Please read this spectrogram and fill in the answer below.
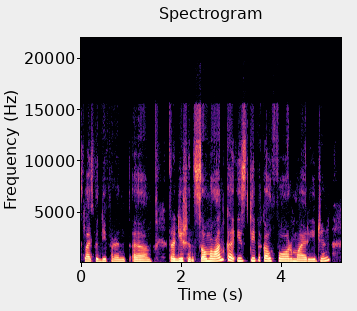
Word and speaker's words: Malanka: I saw Malinka. Is is pronunciation correct? Let me show you. Malanka and I read that it is like Oh yeah.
